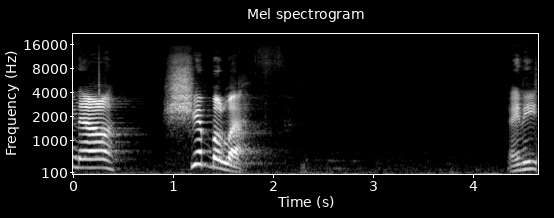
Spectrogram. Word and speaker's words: Shibboleth: unto him, "Say now Shibboleth." And he said, "Sibboleth." Whoops. That's not the same way. Why not? He did not manage to pronounce it rightly. He couldn't put that H in there.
